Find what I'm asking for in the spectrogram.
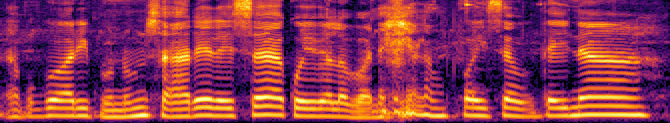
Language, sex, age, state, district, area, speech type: Nepali, female, 60+, West Bengal, Jalpaiguri, urban, spontaneous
